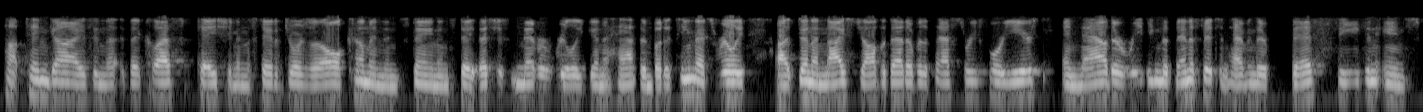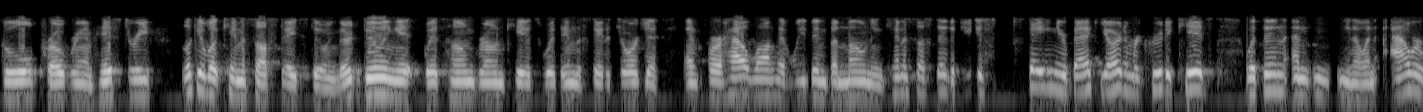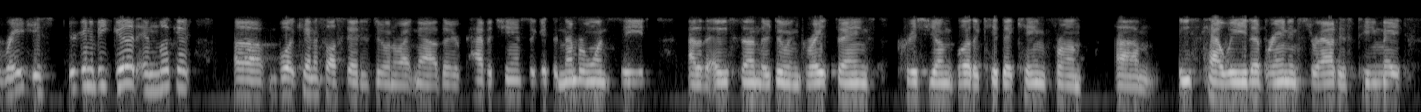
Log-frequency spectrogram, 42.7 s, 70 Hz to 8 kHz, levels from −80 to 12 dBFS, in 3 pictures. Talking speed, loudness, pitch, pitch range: 215 wpm, -20 LUFS, 125 Hz, 120-140 Hz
